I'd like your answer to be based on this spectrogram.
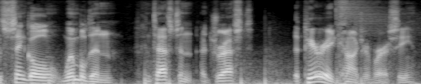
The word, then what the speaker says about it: Wimbledon: Wimbledon. Yeah, that's how you pronounce it.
